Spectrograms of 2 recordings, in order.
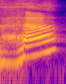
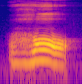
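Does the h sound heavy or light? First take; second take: light; heavy. First: The h sounds light with an open a vowel. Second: The h sounds heavy with a rounded o vowel. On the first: The speaker calls it right. "Ha as a ha" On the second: The speaker calls it wrong. "we read it as a ho"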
